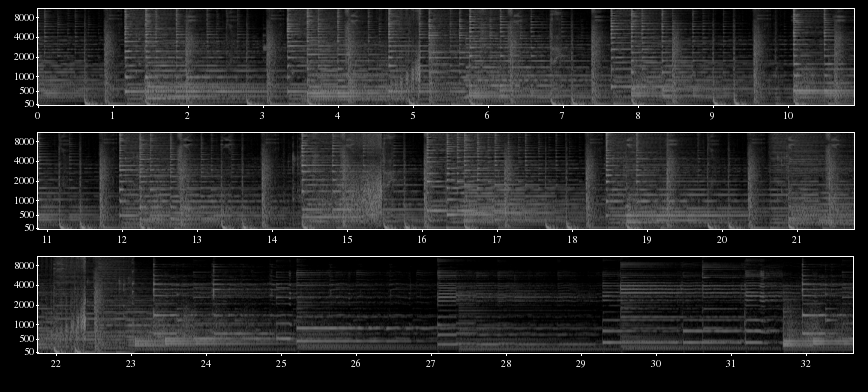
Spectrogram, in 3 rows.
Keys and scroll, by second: 2.3 shift+s, 2.6 shift+s, 4.4 shift+s, 4.9 shift+s, 9.7 s, 10.5 shift+s, 11.8 shift+s, 17.3 shift+s, 17.8 shift+s, 19.9 shift+s, 20.5 shift+s, 22.3 shift+s, 23.2 shift+s, 23.3 ctrl+z, 23.7 shift+s, 27.3 s, 30.4 shift+s, 31.4 s, 32.1 shift+s.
